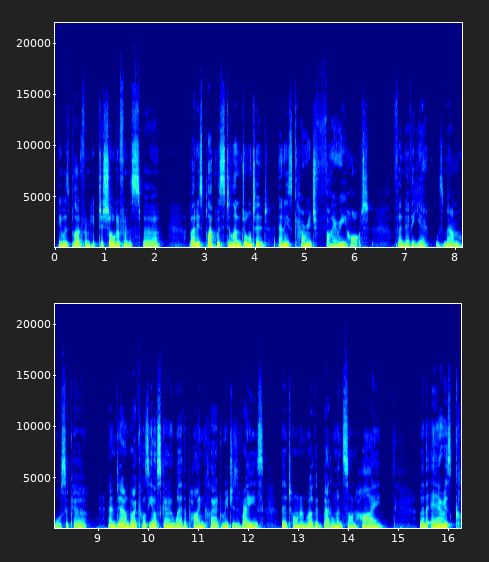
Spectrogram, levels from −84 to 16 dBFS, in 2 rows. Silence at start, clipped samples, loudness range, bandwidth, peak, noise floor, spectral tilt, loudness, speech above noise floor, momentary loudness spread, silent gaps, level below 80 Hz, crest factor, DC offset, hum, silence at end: 0.05 s; under 0.1%; 4 LU; 16 kHz; -12 dBFS; -56 dBFS; -6.5 dB/octave; -30 LUFS; 28 dB; 10 LU; none; -58 dBFS; 18 dB; under 0.1%; none; 0 s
